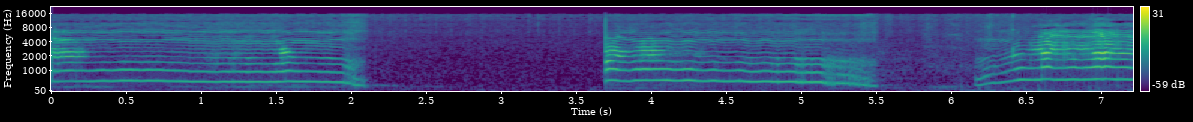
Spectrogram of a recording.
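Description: A cat gives long, drawn-out meows and yowls, loud and close, in three sustained wailing calls separated by short quiet gaps.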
